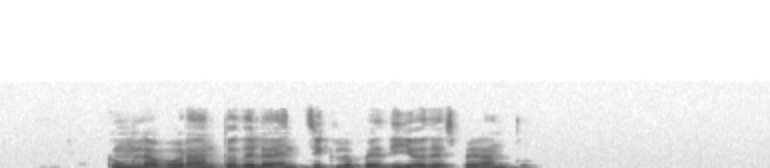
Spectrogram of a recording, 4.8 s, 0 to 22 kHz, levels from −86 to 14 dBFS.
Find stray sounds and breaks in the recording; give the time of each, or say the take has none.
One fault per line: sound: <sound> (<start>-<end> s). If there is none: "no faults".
no faults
